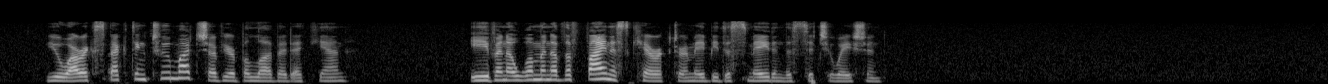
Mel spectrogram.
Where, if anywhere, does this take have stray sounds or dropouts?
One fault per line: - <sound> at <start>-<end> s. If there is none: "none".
none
